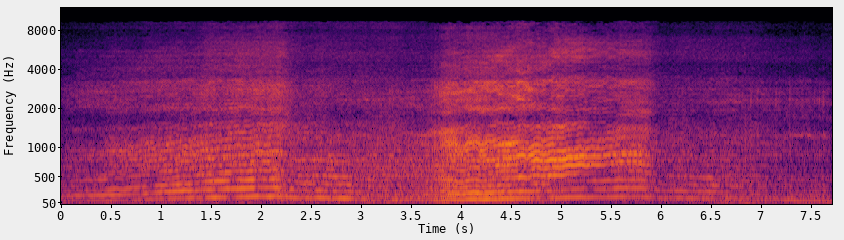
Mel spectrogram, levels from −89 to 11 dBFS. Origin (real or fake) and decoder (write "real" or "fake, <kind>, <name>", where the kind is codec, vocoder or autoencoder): fake, vocoder, Vocos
